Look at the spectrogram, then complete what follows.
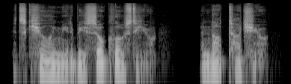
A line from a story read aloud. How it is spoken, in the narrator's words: Jack whispered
